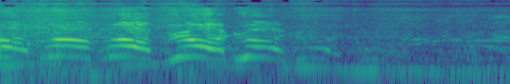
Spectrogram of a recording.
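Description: A man shouts with excitement close by.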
